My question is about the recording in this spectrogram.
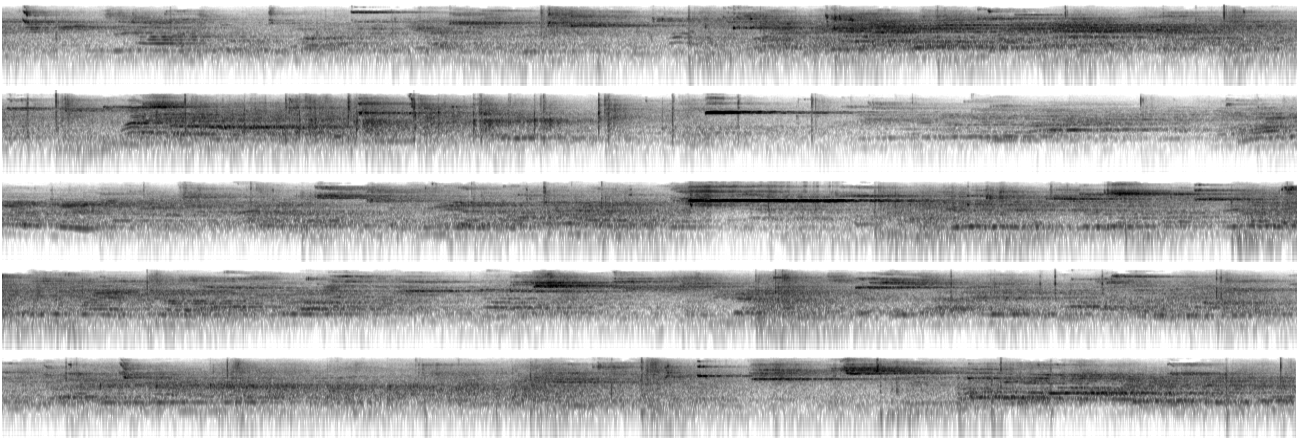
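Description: Basketball game in a large gym: a basketball bouncing on the hardwood court among the shouts and chatter of players and coaches, with two brief high-pitched squeaks or whistles, about a third and halfway through.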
